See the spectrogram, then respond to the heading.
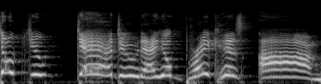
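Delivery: put-on very high-pitched little-girl British accent. Recapping a scene, quoting her line in a little girl British accent. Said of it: "You like you like my little girl British accent?".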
